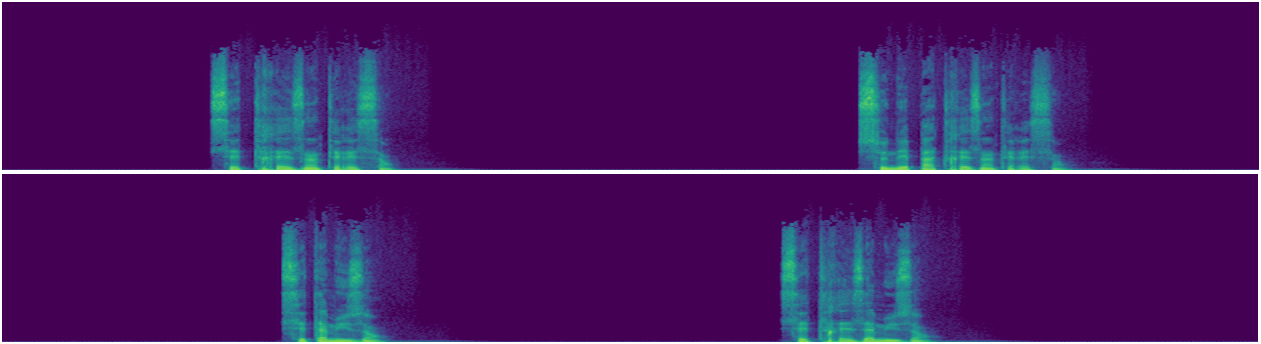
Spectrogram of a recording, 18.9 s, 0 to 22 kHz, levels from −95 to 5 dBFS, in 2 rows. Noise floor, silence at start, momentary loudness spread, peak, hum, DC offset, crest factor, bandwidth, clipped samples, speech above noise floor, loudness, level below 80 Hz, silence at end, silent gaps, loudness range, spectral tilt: -86 dBFS; 1.55 s; 12 LU; -2 dBFS; 50 Hz at -60 dBFS; under 0.1%; 24 dB; 16 kHz; under 0.1%; 67 dB; -21 LUFS; -50 dBFS; 2.45 s; none; 9 LU; -5.5 dB/octave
